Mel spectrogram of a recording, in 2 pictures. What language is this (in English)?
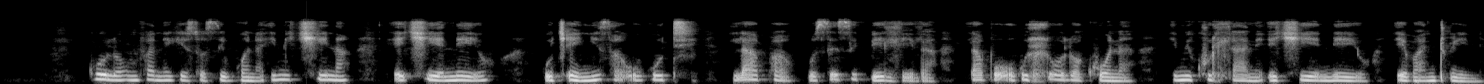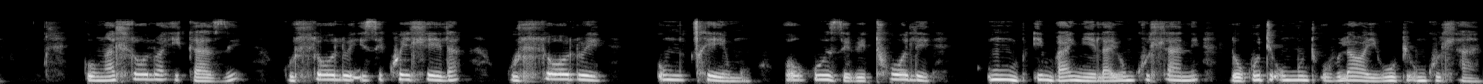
North Ndebele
